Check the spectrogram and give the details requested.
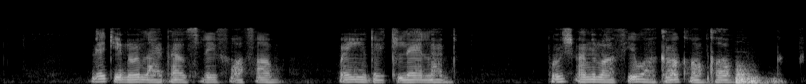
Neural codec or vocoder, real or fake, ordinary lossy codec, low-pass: codec, 44.1 kHz, 1.7 kbps, Pupu-Codec; fake; none; 5.4 kHz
